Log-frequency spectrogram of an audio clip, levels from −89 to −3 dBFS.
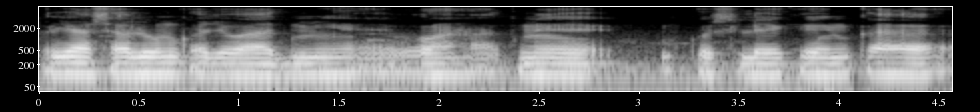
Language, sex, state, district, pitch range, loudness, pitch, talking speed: Hindi, male, Chandigarh, Chandigarh, 105-110 Hz, -17 LUFS, 110 Hz, 170 wpm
